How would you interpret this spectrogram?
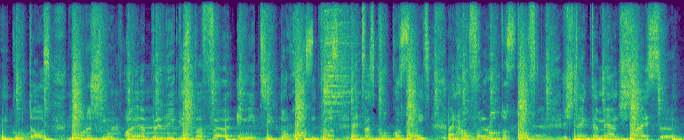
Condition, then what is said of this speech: None; typical speech.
